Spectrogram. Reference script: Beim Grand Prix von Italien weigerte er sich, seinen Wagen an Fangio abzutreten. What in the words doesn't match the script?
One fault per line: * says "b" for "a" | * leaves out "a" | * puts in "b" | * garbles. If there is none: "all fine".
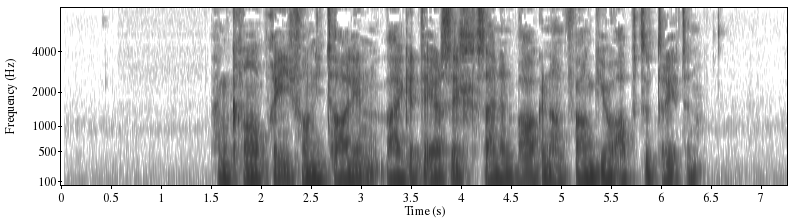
all fine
